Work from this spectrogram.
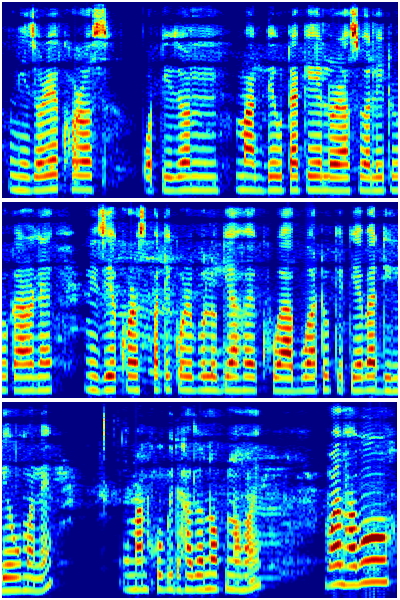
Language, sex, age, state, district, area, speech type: Assamese, female, 18-30, Assam, Lakhimpur, rural, spontaneous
